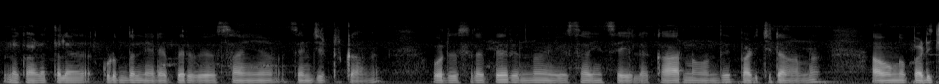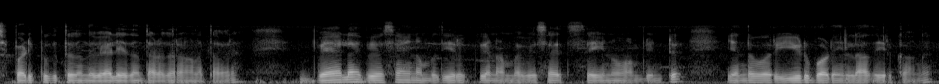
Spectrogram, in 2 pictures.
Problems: constant background noise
